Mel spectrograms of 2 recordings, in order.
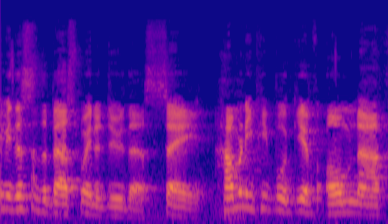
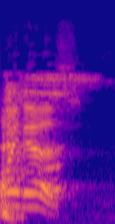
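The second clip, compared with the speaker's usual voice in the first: plain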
